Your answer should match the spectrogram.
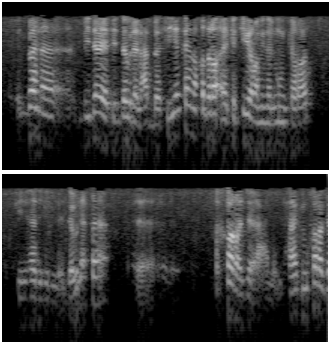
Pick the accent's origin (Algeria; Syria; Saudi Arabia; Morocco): Algeria; عندنا في الجزائر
